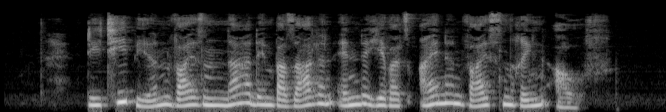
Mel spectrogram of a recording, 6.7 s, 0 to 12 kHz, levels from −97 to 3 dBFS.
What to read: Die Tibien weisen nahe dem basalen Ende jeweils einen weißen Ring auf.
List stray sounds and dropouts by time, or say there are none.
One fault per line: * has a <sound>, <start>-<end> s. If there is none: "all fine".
all fine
